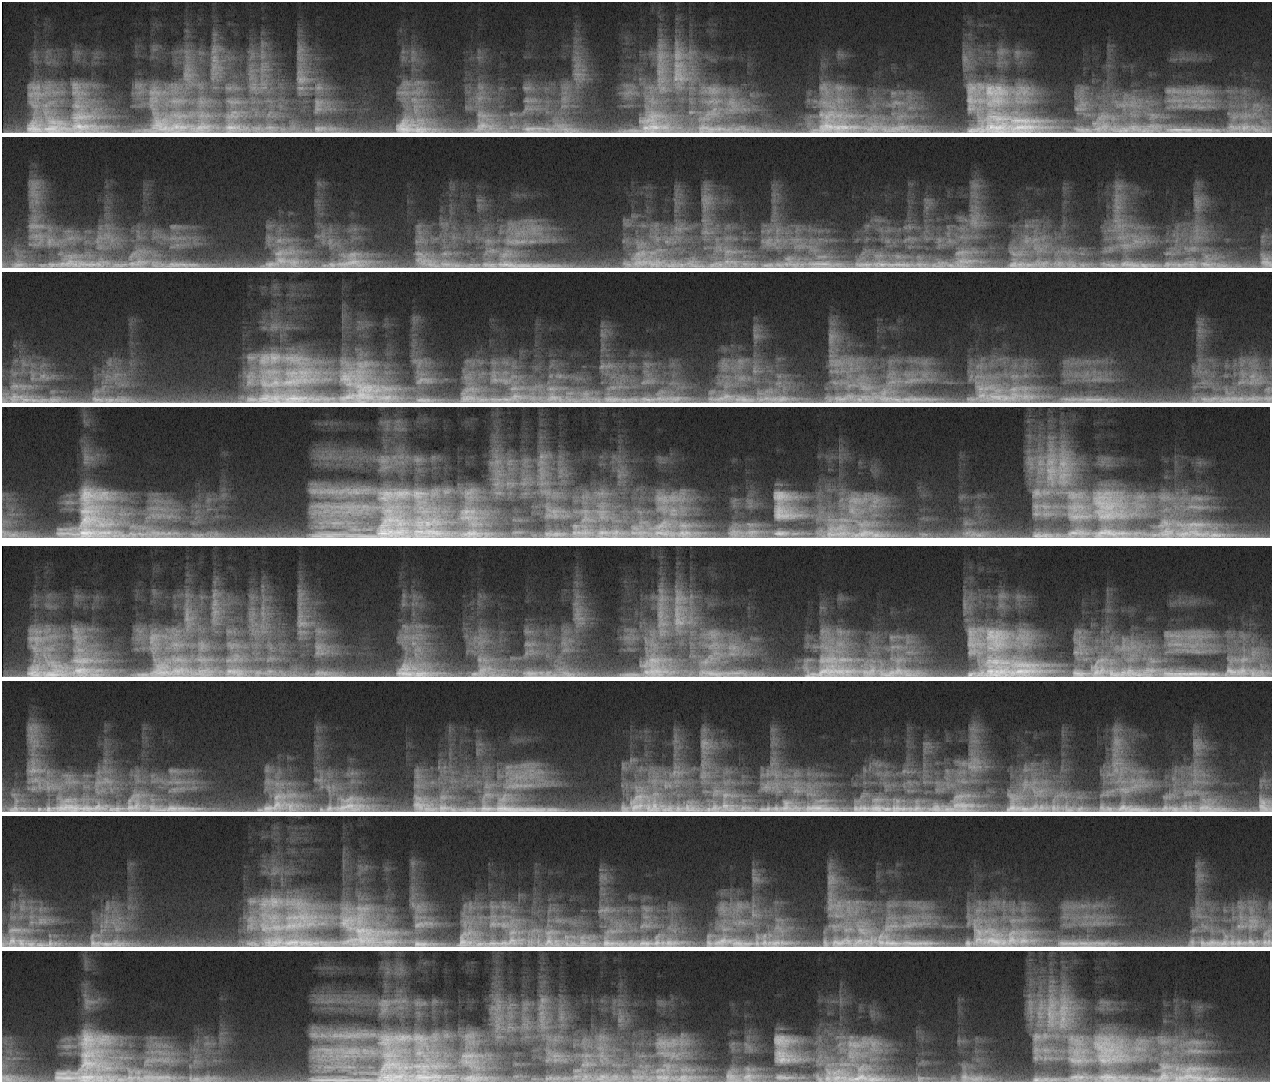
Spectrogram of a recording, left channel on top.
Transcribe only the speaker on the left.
pollo o carne. Y mi abuela hace la receta deliciosa que consiste en pollo,
estas bolitas de, de maíz y corazoncito <laughs> de, de gallina.
La verdad,
si nunca los has probado,
riñones de, de ganado, ¿verdad?
Bueno,
mm, bueno, la verdad que creo que, s- o sea, sí sé que se come aquí, hasta se come cocodrilo.
Eh,
<laughs>
Sí, sí, sí, sí, aquí hay, aquí hay cocodrilo.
